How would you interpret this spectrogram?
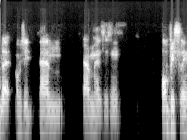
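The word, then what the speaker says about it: Hermès: Hermes, Hermes.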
